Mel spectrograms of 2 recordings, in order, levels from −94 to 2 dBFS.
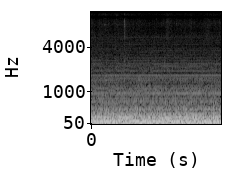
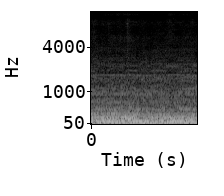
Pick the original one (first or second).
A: first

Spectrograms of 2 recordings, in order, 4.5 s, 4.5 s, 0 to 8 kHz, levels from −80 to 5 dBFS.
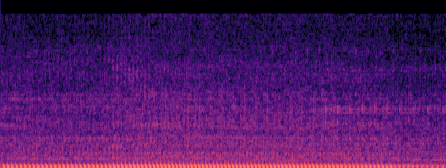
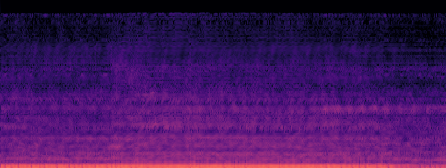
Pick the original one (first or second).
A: first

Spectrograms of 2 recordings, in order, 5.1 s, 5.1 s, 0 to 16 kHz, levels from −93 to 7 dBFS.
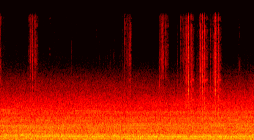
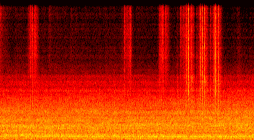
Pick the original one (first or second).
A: first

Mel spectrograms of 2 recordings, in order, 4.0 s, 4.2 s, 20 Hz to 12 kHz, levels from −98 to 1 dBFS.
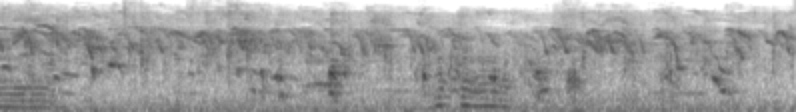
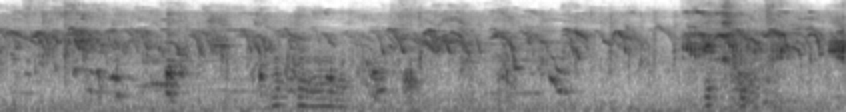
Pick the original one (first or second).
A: second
